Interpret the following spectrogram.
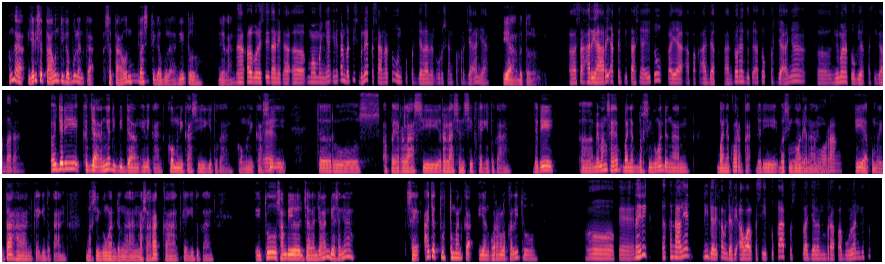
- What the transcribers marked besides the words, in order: in English: "relationship"
- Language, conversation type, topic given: Indonesian, podcast, Pernahkah kamu bertemu warga setempat yang membuat perjalananmu berubah, dan bagaimana ceritanya?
